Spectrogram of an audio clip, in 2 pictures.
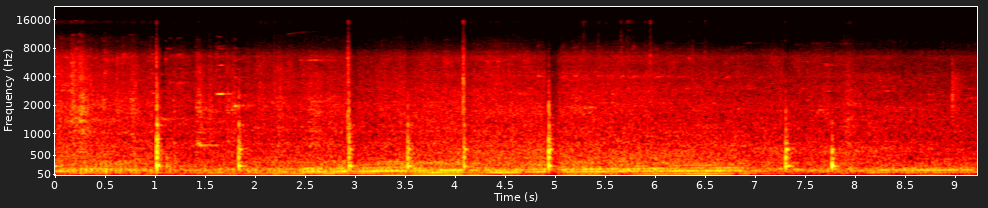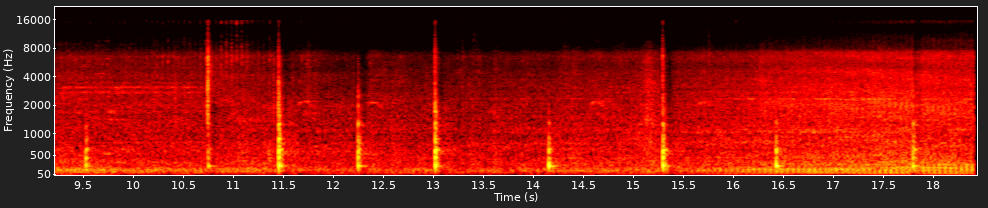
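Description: A cleaver chops meat and bone on a wooden block with sharp thuds.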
